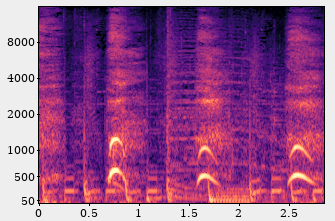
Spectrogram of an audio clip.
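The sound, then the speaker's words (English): Someone breathes heavily, out of breath, in three loud, partly voiced gasps about a second apart. Softer breathy panting fills the gaps between them, in a steady, labored rhythm. “Why are you so out of breath?”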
